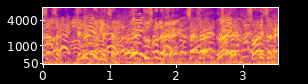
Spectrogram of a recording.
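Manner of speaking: high, loud frantic begging; desperate pleading. Acted. Begging the sir to stop, frantic and loud. Begging the officer during scuffle.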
